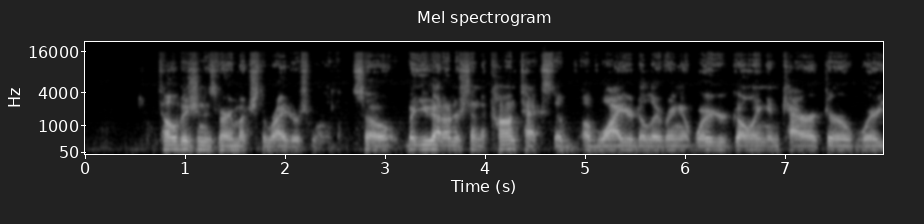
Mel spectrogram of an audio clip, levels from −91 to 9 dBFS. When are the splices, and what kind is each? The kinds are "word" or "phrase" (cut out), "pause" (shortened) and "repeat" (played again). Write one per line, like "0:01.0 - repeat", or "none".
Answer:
0:02.6 - pause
